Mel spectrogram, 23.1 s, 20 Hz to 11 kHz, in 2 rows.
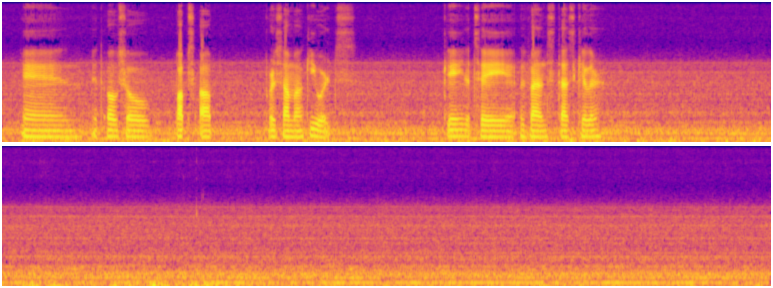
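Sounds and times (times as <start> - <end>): room hum and hiss: 0.0 - 23.0.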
